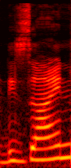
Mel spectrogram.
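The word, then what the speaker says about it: design: डिज़ाइन में जी जो है साइलेंट रहेगा। हाँ, तो जितने भी वर्ड्स ऐसे होंगे कि एन से पहले जी आता है तो जी जो होगा वो साइलेंट होगा।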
